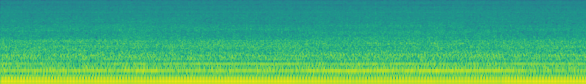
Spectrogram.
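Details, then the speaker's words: Curb-find Lawn Boy mower, first start after storage, cleaned and fresh gas added: steady, even single-cylinder drone at constant speed, no misses or knocks; sounds cleaner, normal running. "So yeah. Looks like it sounds good. It's cleaner."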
